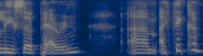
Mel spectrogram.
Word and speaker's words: Perin: um is called Lisa Perne. Um I think I'm pronouncing her last name right. It's P E R I N. Um so I think it's Perin and she's incredible.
